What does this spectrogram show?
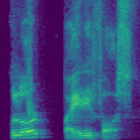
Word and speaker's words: chlorpyrifos: इसका स्पेलिंग है CHLORPYRIFOS, क्लोरपाइरीफॉस।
